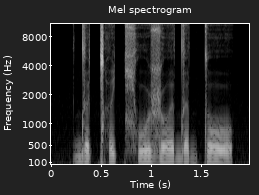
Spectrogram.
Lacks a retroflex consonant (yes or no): no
